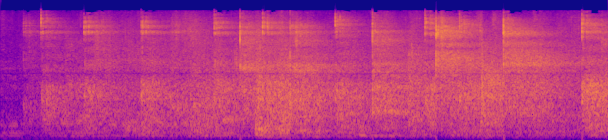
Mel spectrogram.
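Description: Table tennis ball being struck back and forth in a fast doubles rally: sharp pings from bats and bounces on the table, about two a second, with players' feet moving on the wooden floor.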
